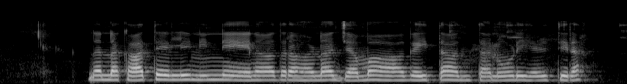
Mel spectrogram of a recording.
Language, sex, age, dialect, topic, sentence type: Kannada, female, 36-40, Central, banking, question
